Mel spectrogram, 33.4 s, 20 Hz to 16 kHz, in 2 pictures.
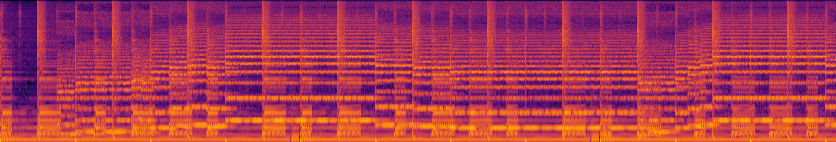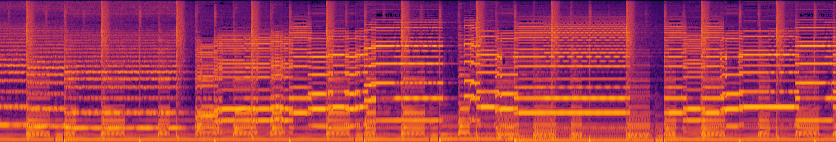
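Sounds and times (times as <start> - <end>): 
acoustic traditional music: 0.0 - 33.4.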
